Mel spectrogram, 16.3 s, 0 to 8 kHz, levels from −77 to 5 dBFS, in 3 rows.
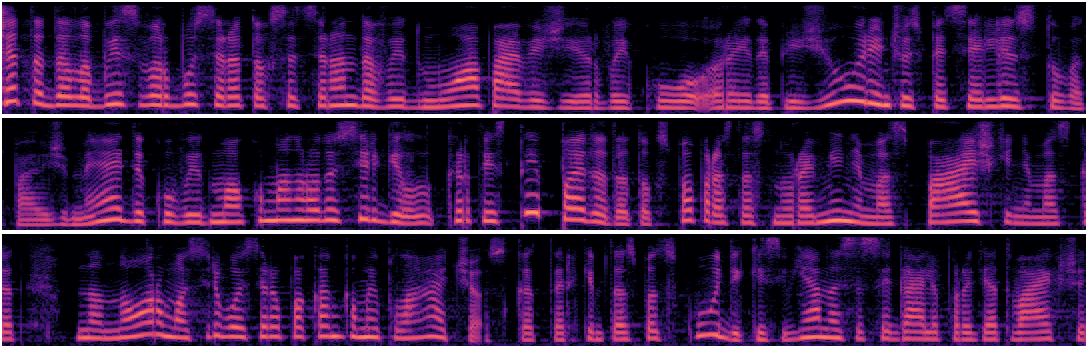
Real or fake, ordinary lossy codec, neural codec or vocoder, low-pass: real; AAC, 48 kbps; none; 7.2 kHz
